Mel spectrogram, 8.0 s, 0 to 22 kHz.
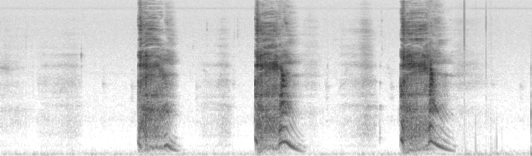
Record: {"three_cough_length": "8.0 s", "three_cough_amplitude": 4181, "three_cough_signal_mean_std_ratio": 0.41, "survey_phase": "alpha (2021-03-01 to 2021-08-12)", "age": "45-64", "gender": "Female", "wearing_mask": "No", "symptom_cough_any": true, "symptom_fatigue": true, "smoker_status": "Current smoker (11 or more cigarettes per day)", "respiratory_condition_asthma": true, "respiratory_condition_other": true, "recruitment_source": "REACT", "submission_delay": "2 days", "covid_test_result": "Negative", "covid_test_method": "RT-qPCR"}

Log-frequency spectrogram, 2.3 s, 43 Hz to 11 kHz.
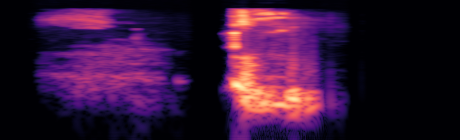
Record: {"cough_length": "2.3 s", "cough_amplitude": 27280, "cough_signal_mean_std_ratio": 0.34, "survey_phase": "beta (2021-08-13 to 2022-03-07)", "age": "18-44", "gender": "Male", "wearing_mask": "No", "symptom_headache": true, "symptom_change_to_sense_of_smell_or_taste": true, "symptom_loss_of_taste": true, "symptom_other": true, "smoker_status": "Ex-smoker", "respiratory_condition_asthma": false, "respiratory_condition_other": false, "recruitment_source": "Test and Trace", "submission_delay": "1 day", "covid_test_result": "Positive", "covid_test_method": "RT-qPCR"}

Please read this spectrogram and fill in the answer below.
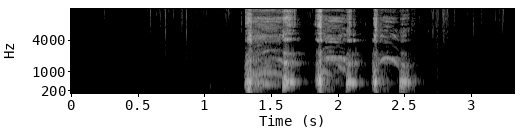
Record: {"cough_length": "3.3 s", "cough_amplitude": 10406, "cough_signal_mean_std_ratio": 0.35, "survey_phase": "beta (2021-08-13 to 2022-03-07)", "age": "65+", "gender": "Male", "wearing_mask": "No", "symptom_cough_any": true, "symptom_runny_or_blocked_nose": true, "symptom_sore_throat": true, "smoker_status": "Ex-smoker", "respiratory_condition_asthma": false, "respiratory_condition_other": false, "recruitment_source": "REACT", "submission_delay": "1 day", "covid_test_result": "Negative", "covid_test_method": "RT-qPCR"}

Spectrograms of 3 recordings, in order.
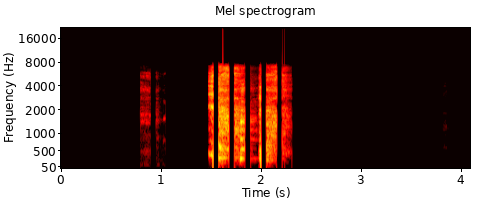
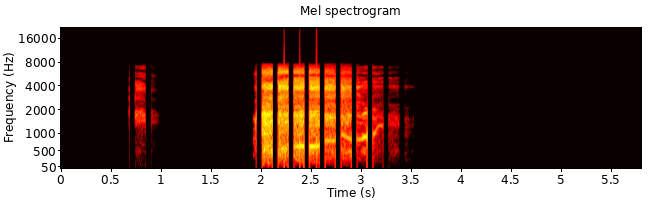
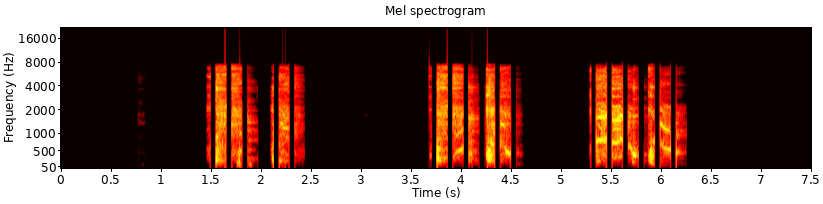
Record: {"cough_length": "4.1 s", "cough_amplitude": 15534, "cough_signal_mean_std_ratio": 0.22, "exhalation_length": "5.8 s", "exhalation_amplitude": 20581, "exhalation_signal_mean_std_ratio": 0.27, "three_cough_length": "7.5 s", "three_cough_amplitude": 22806, "three_cough_signal_mean_std_ratio": 0.31, "survey_phase": "beta (2021-08-13 to 2022-03-07)", "age": "18-44", "gender": "Male", "wearing_mask": "Yes", "symptom_cough_any": true, "symptom_new_continuous_cough": true, "symptom_runny_or_blocked_nose": true, "symptom_shortness_of_breath": true, "symptom_sore_throat": true, "symptom_fatigue": true, "symptom_headache": true, "symptom_change_to_sense_of_smell_or_taste": true, "symptom_loss_of_taste": true, "symptom_onset": "2 days", "smoker_status": "Never smoked", "respiratory_condition_asthma": true, "respiratory_condition_other": false, "recruitment_source": "Test and Trace", "submission_delay": "1 day", "covid_test_result": "Positive", "covid_test_method": "RT-qPCR", "covid_ct_value": 30.2, "covid_ct_gene": "ORF1ab gene", "covid_ct_mean": 30.9, "covid_viral_load": "74 copies/ml", "covid_viral_load_category": "Minimal viral load (< 10K copies/ml)"}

